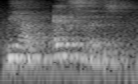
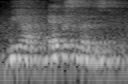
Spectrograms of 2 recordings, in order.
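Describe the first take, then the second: No difference in how they are said.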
